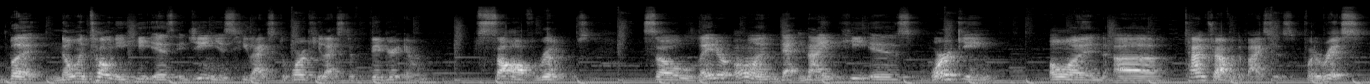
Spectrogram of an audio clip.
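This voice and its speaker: A man with a fairly low voice gives a casual, conversational film recap as a review host. The room adds clear echo to his voice, and music plays faintly behind him. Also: animated, slow pace, a bit bright. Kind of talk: casual movie recap with spoilers.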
